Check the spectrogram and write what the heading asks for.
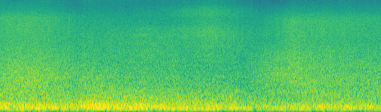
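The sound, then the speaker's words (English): Steady ocean wash surrounds a sailing ship crossing the calm Mediterranean Sea westward toward Gibraltar, a continuous low rumble of water and surf with a breathy wind-like hiss, even throughout with no voices. “Twenty days passed as our ship, the We're Here, crisscrossed the calm waters of the Mediterranean Sea, heading west to Gibraltar.”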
